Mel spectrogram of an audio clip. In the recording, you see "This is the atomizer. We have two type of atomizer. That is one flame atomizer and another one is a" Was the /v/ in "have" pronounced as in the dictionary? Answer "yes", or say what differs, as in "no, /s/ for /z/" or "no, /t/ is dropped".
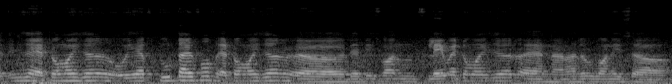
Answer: no, /b/ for /v/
